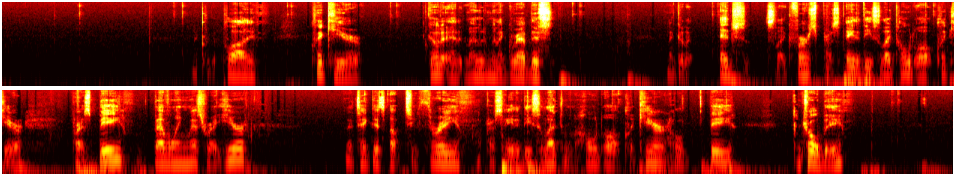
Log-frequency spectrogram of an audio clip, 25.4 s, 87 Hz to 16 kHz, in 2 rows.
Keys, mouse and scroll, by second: 2.2 click, 2.4 click, 3.7 click, 3.8 click, 5.1 click, 5.2 click, 5.8-6.5 scroll up 1, 7.0 scroll up 1, 7.5 alt+click, 7.7 alt+click, 9.4 click, 11.2 alt+a, 12.3 alt+click, 13.7 ctrl+b, 15.5 shift+click, 17.4 click, 17.7 click, 19.3 a, 20.8 alt+click, 22.0 ctrl+b, 24.5 shift+click.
